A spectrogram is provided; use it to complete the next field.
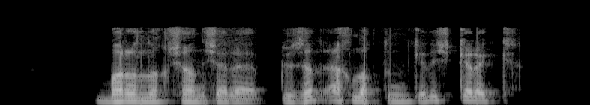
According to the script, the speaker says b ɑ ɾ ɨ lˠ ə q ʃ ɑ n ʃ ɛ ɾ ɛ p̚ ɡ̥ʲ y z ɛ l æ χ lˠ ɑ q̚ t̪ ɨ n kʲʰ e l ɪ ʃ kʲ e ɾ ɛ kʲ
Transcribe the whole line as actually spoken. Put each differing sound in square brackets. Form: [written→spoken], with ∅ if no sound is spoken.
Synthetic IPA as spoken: b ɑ ɾ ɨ lˠ ə q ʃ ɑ n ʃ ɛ ɾ ɛ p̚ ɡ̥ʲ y z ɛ l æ χ lˠ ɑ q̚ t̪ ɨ n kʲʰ e l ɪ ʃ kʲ e ɾ ɛ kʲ

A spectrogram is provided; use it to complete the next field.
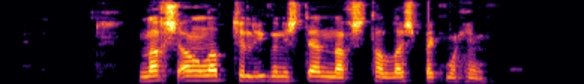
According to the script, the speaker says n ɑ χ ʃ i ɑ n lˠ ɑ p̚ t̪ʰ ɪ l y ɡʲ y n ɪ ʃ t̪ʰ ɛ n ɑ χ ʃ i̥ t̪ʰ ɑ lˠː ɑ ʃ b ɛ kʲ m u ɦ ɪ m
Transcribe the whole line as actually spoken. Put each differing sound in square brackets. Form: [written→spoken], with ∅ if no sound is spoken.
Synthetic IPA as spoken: n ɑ χ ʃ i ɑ [n→ŋ] lˠ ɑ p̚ t̪ʰ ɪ l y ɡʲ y n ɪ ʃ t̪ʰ ɛ n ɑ χ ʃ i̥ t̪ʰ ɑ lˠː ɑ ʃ b ɛ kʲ m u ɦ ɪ m

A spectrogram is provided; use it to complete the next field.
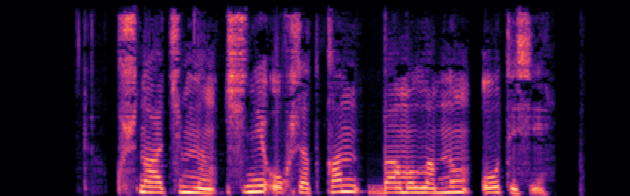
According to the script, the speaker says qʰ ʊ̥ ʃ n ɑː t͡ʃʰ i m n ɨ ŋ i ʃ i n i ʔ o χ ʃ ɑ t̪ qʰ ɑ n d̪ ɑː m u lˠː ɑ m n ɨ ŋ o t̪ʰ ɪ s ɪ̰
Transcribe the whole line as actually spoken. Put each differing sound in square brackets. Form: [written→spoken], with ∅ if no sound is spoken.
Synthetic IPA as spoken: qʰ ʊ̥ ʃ n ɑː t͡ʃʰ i m n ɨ ŋ i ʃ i n [i→ɪ] ʔ o χ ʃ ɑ t̪ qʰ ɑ n d̪ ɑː m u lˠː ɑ m n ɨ ŋ o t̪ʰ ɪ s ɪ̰

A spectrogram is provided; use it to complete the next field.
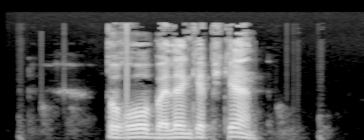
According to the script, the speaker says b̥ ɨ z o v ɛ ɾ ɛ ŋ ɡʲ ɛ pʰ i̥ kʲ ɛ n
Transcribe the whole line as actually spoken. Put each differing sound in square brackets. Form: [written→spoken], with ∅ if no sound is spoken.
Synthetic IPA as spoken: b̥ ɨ [z→ʁ] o [v→b] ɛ [ɾ→l] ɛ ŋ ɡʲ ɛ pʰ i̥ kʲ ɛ n

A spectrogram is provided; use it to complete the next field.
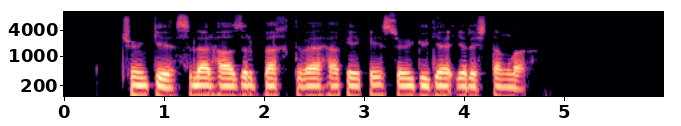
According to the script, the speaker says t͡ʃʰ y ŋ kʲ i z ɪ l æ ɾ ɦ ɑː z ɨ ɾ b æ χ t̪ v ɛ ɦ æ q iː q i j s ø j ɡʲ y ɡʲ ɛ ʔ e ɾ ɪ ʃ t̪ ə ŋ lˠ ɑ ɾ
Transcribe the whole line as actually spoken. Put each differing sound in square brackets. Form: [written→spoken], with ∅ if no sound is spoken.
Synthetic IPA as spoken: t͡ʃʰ y ŋ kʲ i [z→s] ɪ l æ ɾ ɦ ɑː z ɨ ɾ b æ χ t̪ v ɛ ɦ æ q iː q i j s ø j ɡʲ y ɡʲ ɛ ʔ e ɾ ɪ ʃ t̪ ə ŋ lˠ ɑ ɾ

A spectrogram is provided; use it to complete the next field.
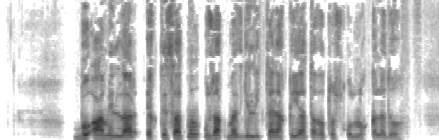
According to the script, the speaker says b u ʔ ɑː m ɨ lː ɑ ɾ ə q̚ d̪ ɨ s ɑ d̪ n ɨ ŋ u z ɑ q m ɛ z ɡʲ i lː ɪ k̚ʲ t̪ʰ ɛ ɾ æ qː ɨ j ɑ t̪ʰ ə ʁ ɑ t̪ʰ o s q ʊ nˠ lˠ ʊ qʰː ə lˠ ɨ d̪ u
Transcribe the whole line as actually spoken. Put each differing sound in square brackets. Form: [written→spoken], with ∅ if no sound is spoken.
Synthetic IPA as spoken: b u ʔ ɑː m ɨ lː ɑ ɾ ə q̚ [d̪→t̪] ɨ s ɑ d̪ n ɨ ŋ u z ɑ q m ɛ z ɡʲ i lː ɪ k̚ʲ t̪ʰ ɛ ɾ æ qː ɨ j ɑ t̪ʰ ə ʁ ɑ t̪ʰ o s q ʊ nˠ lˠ ʊ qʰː ə lˠ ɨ d̪ u

